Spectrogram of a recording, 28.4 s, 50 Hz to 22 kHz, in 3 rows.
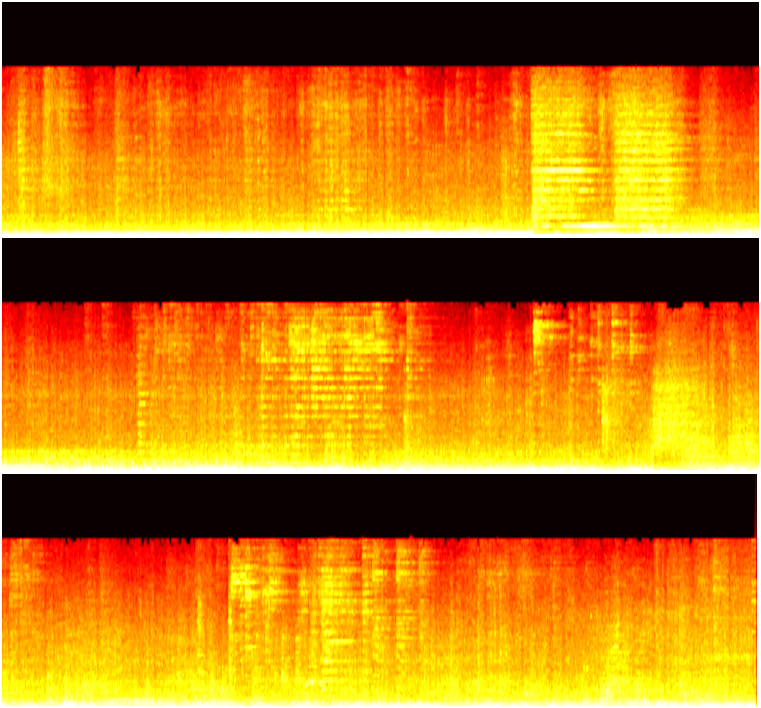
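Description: Three GE C40-8 diesel locomotives pass close by with their engines running. Loaded tank cars then roll past, wheels clicking over rail joints, with a few brief high-pitched wheel squeals.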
